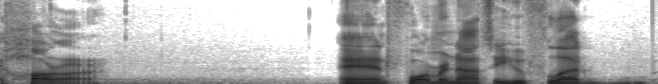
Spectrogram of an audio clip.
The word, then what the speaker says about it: Heinrich Harrer: They say Heinrich Harrer. How do you say it? An Austrian mountaineer. Harrer. It's probably horror.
